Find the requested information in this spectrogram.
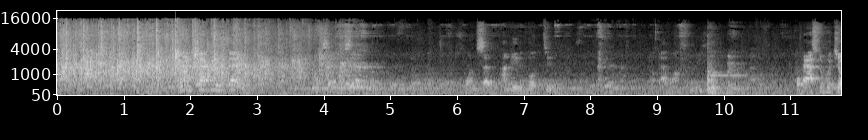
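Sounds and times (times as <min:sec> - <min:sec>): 
audience clapping hands: 0:00.0 - 0:04.9
speech: 0:02.1 - 0:03.0, 0:03.8 - 0:04.8, 0:06.1 - 0:10.3, 0:11.1 - 0:11.7.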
